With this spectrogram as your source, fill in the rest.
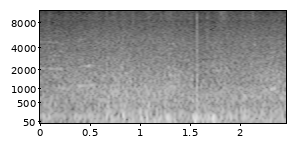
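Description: A waterfall at Kalba's Hanging Garden produces a steady, broad rushing roar of falling water, continuous and fairly loud throughout, with faint voices underneath.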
